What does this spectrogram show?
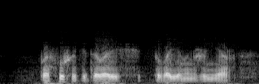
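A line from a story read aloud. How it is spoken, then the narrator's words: Plain. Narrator (Russian): сказала она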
